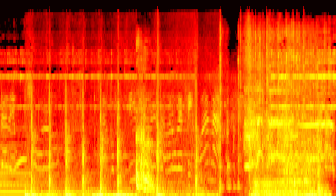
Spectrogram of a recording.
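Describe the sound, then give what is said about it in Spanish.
A neighbour's rooster crows and clucks among a series of sharp knocking sounds, then a steady, noisy background with voices takes over toward the end. “¡Ya calla ese animal!”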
